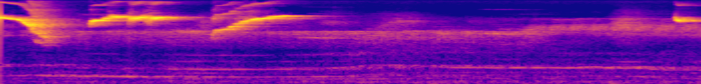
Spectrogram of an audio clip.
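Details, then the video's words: Pet thrush in a cage, singing in the ngeplong manner: two loud, high whistled phrases that dip and then rise, followed by quieter trailing notes, with a steady low hum behind. "Burung Anis "Ronggeng" Ngeplong Mabok berat"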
